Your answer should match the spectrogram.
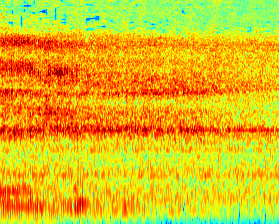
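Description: A man's short, low closed-mouth "hmm" dies away at the very start, followed by a faint exhale. Under it are steady room hiss and a thin, constant high-pitched electrical whine.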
